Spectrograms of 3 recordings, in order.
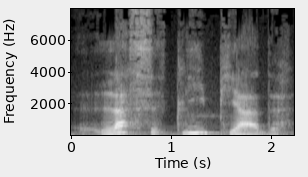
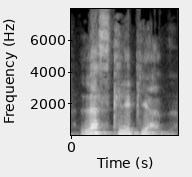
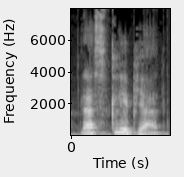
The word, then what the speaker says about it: l'asclépiade: Euh l'assade, j'espère que je le prononce bien. Non non. Ça s'appelle l'as et puis je l'ai pratiqué longtemps. L'asclépiade. L'asclépiade. Clépiade, c'est ça.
